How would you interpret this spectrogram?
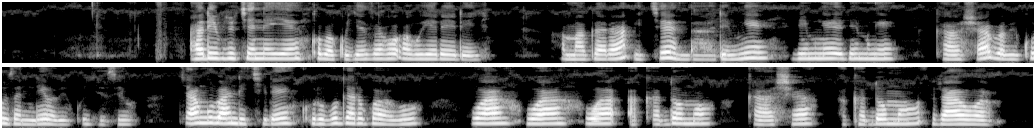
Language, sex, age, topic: Kinyarwanda, female, 36-49, finance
